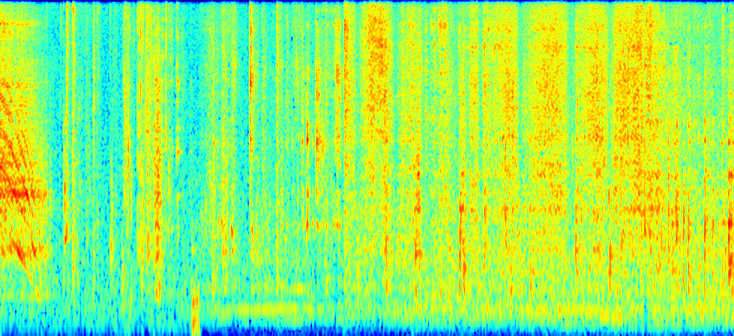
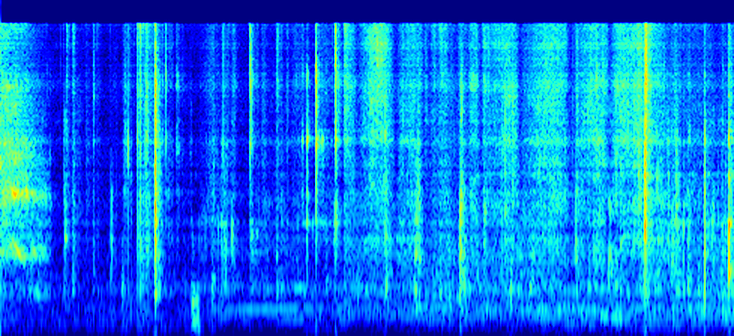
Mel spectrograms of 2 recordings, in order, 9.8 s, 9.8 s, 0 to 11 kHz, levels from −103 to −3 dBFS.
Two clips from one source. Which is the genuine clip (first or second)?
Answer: first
